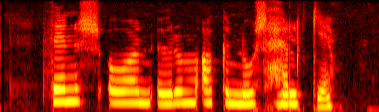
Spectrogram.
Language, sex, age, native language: Icelandic, female, 8, Icelandic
